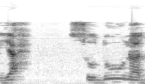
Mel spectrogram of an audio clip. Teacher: আম ইয়াহসুদুনান নাসা, ইয়াটাকে আমরা open করে হাটাকে একটু হামস করব, ইয়াহ সুদুনা, দু একালিপ টানবেন, নুনে কোনো টান নাই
